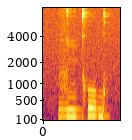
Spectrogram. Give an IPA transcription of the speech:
vikʰuɡ

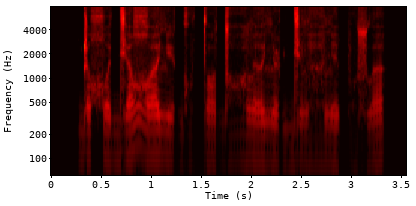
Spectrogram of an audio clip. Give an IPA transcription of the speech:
ɖəχʷɐdʲɐ ʁʷɐlʲø ɡo̤t̪ɔdɔ̤ ləlʲɔɖdʲə lə̤ lɪpo̤sʷɐ

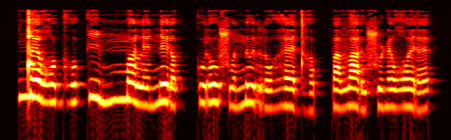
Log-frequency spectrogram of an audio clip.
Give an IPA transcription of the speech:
ŋ͡ǃɛʁʷɯɡʱo ki mːʌle neɾʌkːu ɾosʷʌ nɯro ɦɛdʱʌpːa vaɾɯsʷɯɳe ʁʷeɾɛ

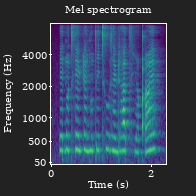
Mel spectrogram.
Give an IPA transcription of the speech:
eɠõtʰẽʈɛ̃ ɡũt̪itʰṳzɛ̃ ɖʱa t͡sʰi̤ qʼɛ̃

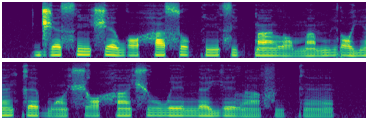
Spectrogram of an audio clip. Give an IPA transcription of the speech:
d͡ʒɛ˦ sĩ˦ ʃɛ˦˨wɔ˧ha˦ so˦˨kĩ˧si˧ k͡pã˧ lɔ˨mã˨˦mi˦ɾɔ˧ jɛ̃˦kɛ˧bɔ̃˨ ʃɔ˧hã˦ʃu˦we˦ nɛ˦je˦˨lã˨fi˨ kɛ̃˨

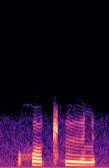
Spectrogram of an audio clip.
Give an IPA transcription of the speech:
χoǁʰɨl

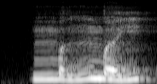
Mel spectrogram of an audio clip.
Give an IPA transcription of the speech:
mə˨˩˦ŋmə˨˩˦j

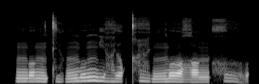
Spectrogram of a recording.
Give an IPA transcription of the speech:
ŋoŋtʲɔ̤ŋ͡muŋja̤lʲ qʰe̤ ŋ͡moʁɔŋ xo̤

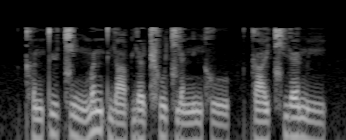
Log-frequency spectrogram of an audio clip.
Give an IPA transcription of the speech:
kʰə˨˦n t̪y˨˦t͡ɕi˨˩ŋmə˦n t̪jä˨˩ pjɛ˨˦ʈ͡ʂʰu˥˨ t͡ɕjɛ˨˦ni˨˦ŋxu˨˩ | ka˨˦ɪ̯ t͡ɕʰjɛ˦mi˨˩

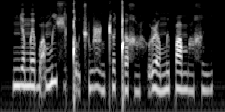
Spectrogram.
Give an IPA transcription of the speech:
ɲɛ˧mɛ˧bɑ̰˧ mi˥çə̤˧ ǃṵ˧t͡ʃʼṳ˧ɮṳ˩ ʈʰə˧ǃə˩χɑ̤˩hṵ˧ ɭʌ˩mɪ˧ pɑ˧mɑ̤˧ χi̤˧

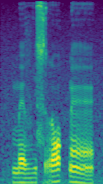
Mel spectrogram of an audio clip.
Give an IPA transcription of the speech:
mɛvisrɔ k͡pɛ̃

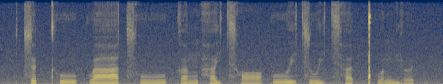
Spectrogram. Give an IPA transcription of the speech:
t͡sɵ˥t̚t̪ʰuː˧kʷaː˨˧ t͡sʰuː˨˥ kɐ˨˥ŋhɐ˨˧j t͡sʰɔː˨˩kuː˥j t͡suː˨˩jt͡sʰɐ˨˥t̚ kʷʰɐ˨ŋjɵ˨˥t̚

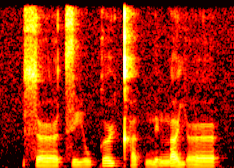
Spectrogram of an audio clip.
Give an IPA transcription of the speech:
sœː˨˧t͡siː˨wkɵ˥ɥkʰɐ˨t̚ n̪ɪ˧ŋɐ˨jœː˧

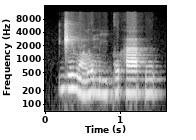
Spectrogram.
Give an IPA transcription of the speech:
d͡ʒe˦vɔ̃˨lo˧miː˨ ɡo˧haː˧hu˧

